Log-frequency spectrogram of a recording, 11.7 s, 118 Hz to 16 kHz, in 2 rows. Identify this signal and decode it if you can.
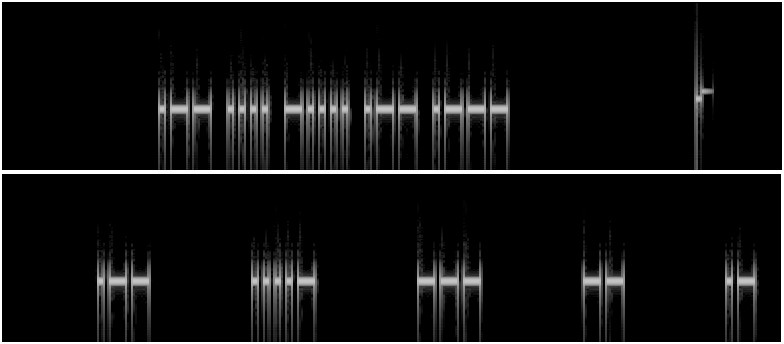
Morse code, heard as a keyed tone, about 28 wpm, spaced as for 14 wpm, 700 Hz. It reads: WH6WJ W4OMA
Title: USA Call Signs - 5 Characters - 6x Character Spacing - 28wpm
